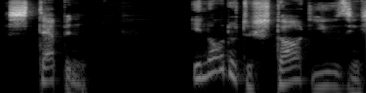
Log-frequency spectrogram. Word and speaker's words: STEPN: Now personally, Claire, I am not a fan of this app called Steppin. Now it's spelled as S-T-E-P-N.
